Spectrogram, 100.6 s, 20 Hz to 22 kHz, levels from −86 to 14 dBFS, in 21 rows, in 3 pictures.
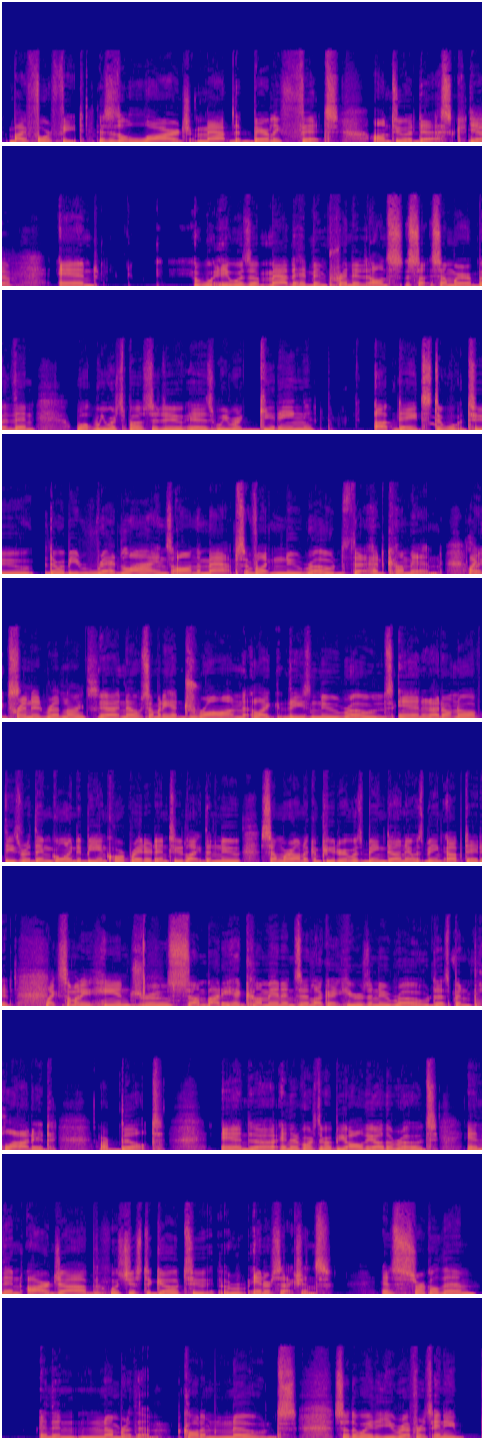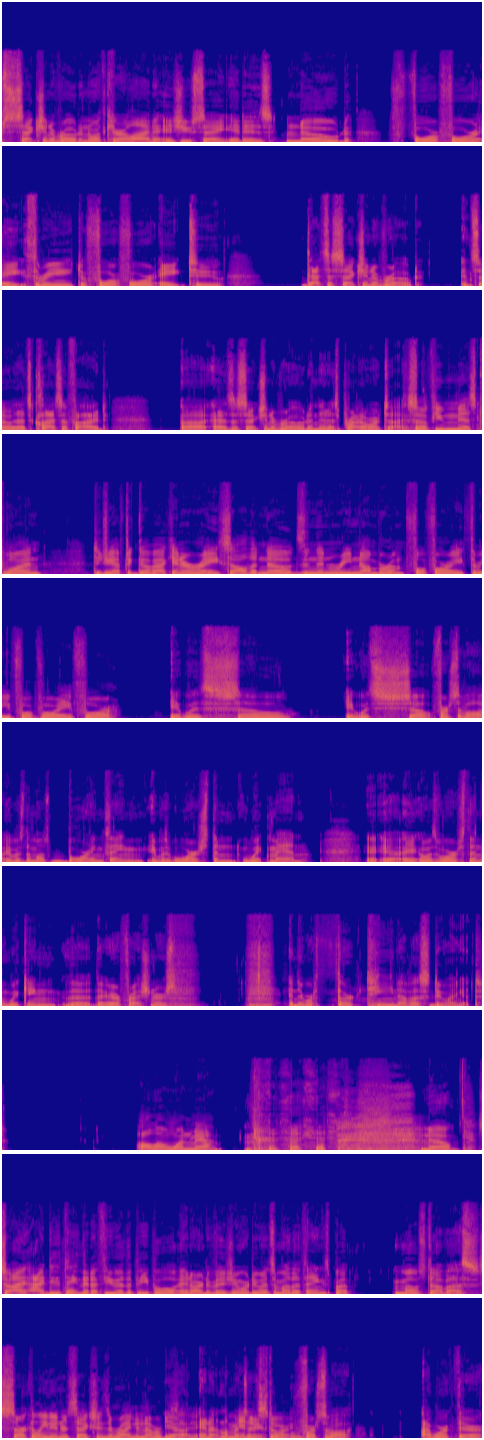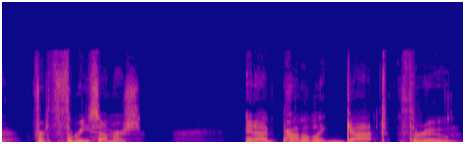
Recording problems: squashed, flat; somewhat

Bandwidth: 14.5 kHz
